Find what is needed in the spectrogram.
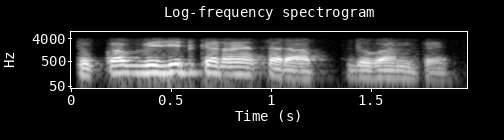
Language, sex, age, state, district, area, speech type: Urdu, male, 18-30, Bihar, Araria, rural, conversation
